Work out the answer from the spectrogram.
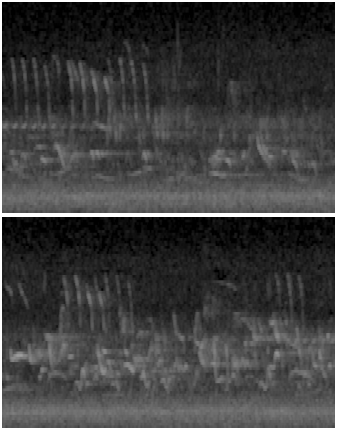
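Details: Several young greylag goose goslings at the Munich Botanical Garden give a steady chorus of thin, high, falling peeps that overlap quickly, over a constant background hiss.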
